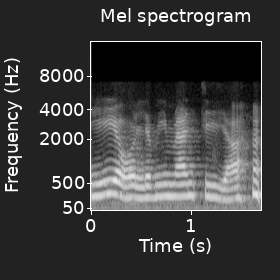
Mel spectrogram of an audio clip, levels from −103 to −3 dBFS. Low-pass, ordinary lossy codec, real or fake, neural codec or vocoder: 7.2 kHz; none; real; none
